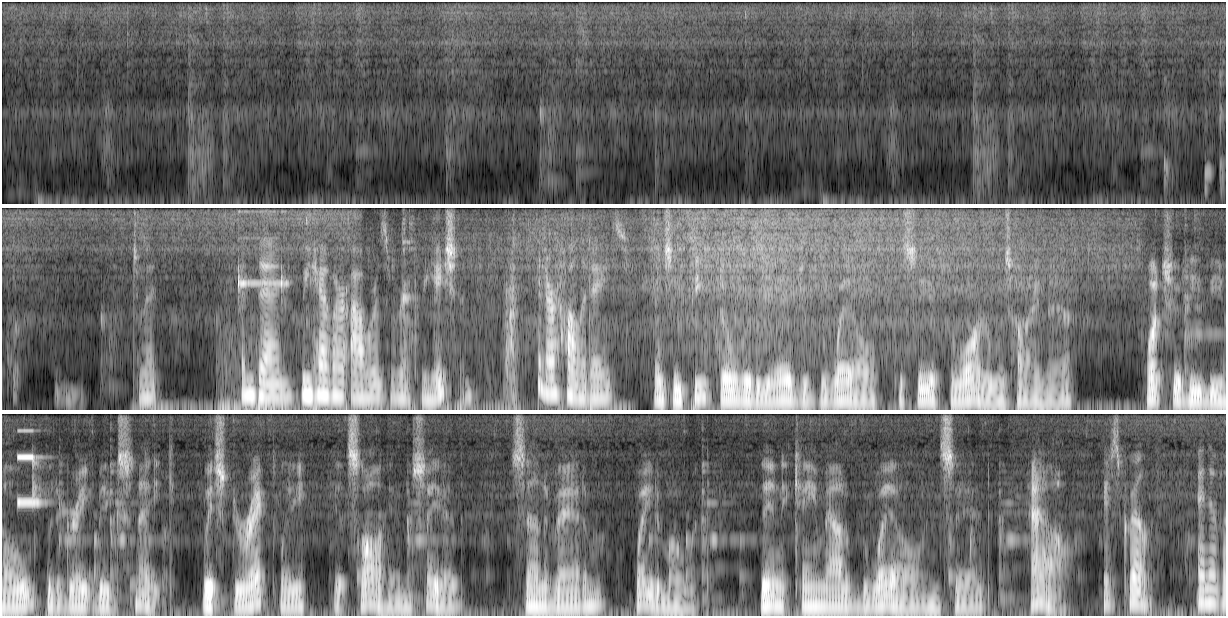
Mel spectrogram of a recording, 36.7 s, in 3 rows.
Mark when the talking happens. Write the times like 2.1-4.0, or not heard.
13.6-22.9, 23.6-36.6.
